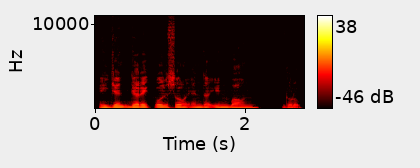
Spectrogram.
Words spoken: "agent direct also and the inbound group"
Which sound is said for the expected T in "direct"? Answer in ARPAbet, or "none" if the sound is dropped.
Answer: none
